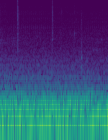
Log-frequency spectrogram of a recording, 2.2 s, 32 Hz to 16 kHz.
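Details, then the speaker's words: Nissan Titan V8 under way after rear cats deleted and front passenger cat self-gutted, previously clogged and limited to 20–30 mph: deep, steady rumble pulling evenly, no choking, popping or roughness; runs like a champ. "But now it runs like a champ."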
